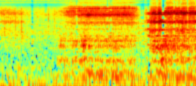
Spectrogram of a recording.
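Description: A sleeping toddler snoring softly, the snoring of a child who is worn out.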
